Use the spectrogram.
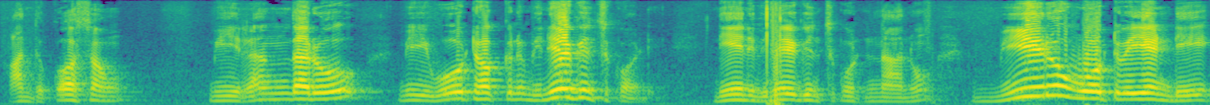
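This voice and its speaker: A man with a fairly high voice addresses listeners directly. His delivery is that of a public-service message, spoken as an appeal. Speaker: speaker giving a public appeal to voters.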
